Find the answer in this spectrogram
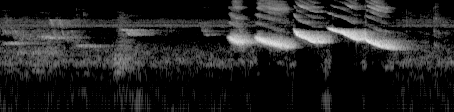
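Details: Green-winged saltator delivering a loud, forceful song of four slurred whistles sweeping downward, rising in starting pitch with each note, after softer chirps and faint background birds.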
